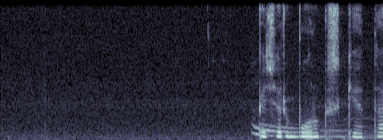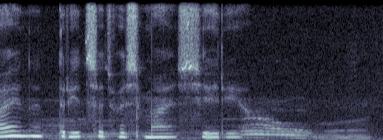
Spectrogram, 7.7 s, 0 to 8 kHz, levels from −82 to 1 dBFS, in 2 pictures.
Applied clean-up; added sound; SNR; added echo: none; Dog; 15 dB; none.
